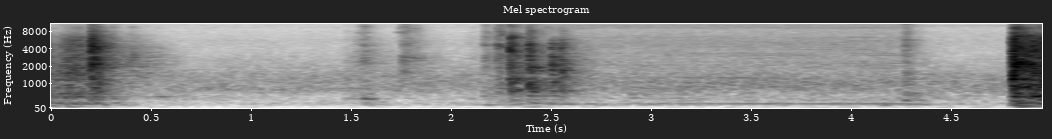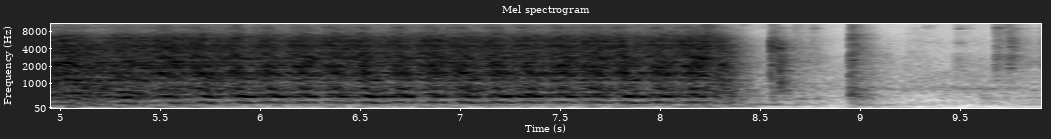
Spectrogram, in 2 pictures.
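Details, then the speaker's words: Freshly rebuilt 5.3 V8 in a 260Z, first-start attempt with coolant added and connectors tightened but no oil pressure seen yet: the starter churns for about three seconds at roughly three pulses a second and never catches. Crank, no start; cause unknown. "Okay, we gotta figure out something. Something's not right."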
